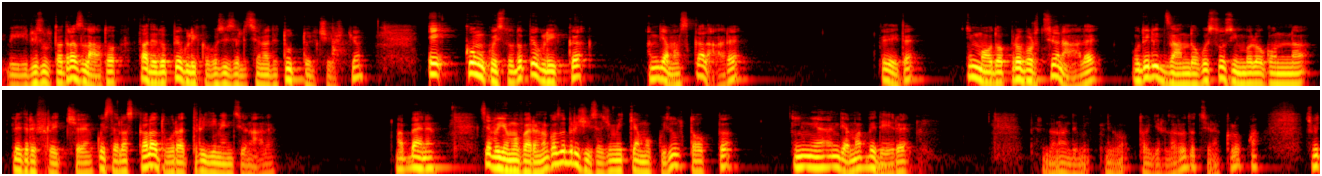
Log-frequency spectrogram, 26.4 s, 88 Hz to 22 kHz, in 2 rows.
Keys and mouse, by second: 1.2 click, 5.7 click, 19.1 click, 23.9 click.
